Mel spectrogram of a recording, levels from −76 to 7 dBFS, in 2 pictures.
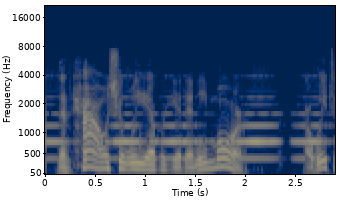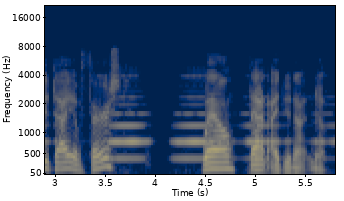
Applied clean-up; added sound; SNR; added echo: neural mask model RNNoise.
